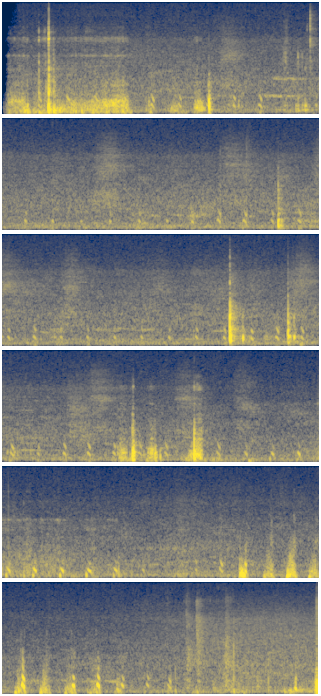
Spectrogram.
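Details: Rescued cat, recently dewormed after vomiting worms, now looking unwell: noisy, wheezy breathing with faint whistling and rattling on each breath over quiet room noise; wheezing.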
